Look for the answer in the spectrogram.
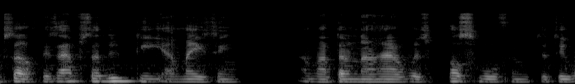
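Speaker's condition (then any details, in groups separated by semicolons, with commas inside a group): Brain injury; severe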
